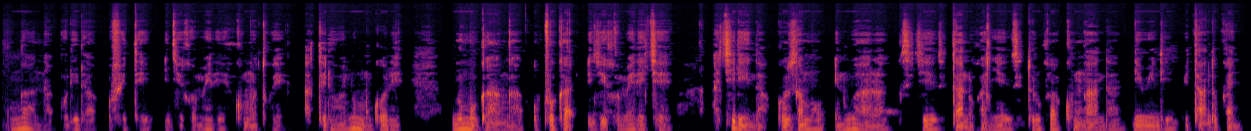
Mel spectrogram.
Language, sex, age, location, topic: Kinyarwanda, male, 18-24, Kigali, health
